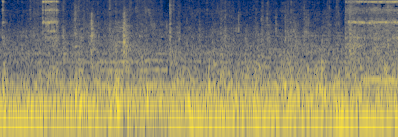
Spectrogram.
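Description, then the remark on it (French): A sailboat winch ratchets in quick, uneven bursts of clicking as the mainsail is hoisted off Cap Nègre in a light wind, fairly loud over a steady low engine rumble and wind. “Devant nous, le Cap Nègre un petit peu sur notre bâbord, on va directement dans la fosse, petit vent, on va mettre les voiles, arrêter le moteur, grand voile d'abord.”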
